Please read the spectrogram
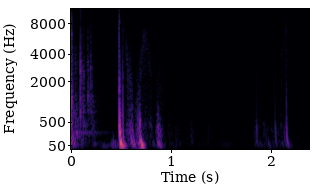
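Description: A quick run of sharp knocks and scrapes in the first second, the loudest about half a second in, then quiet apart from a couple of faint clicks near the end.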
